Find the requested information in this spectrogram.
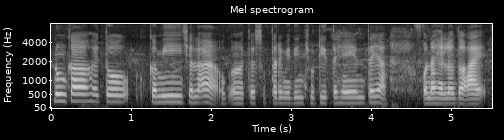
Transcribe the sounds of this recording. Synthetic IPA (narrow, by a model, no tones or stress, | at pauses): nuŋkaɦɔjt̪ɔkəmit͡ʃɛlaʔa̰ɦɔjt̪ɔsɔp̚t̪aɾimid̪int͡ʃʰuʈit̪ɛɦɛnt̪ajakɔnaɦɛlɔd̪ɔaj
